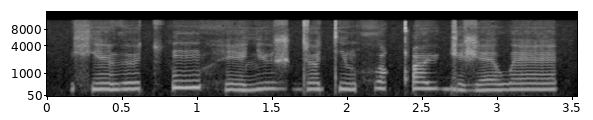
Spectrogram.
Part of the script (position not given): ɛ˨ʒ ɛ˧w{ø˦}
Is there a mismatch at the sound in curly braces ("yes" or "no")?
yes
